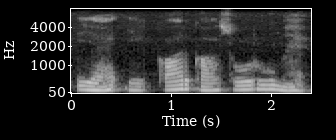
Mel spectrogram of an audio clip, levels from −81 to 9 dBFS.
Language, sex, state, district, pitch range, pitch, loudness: Hindi, male, Uttar Pradesh, Saharanpur, 120-140 Hz, 130 Hz, -17 LUFS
